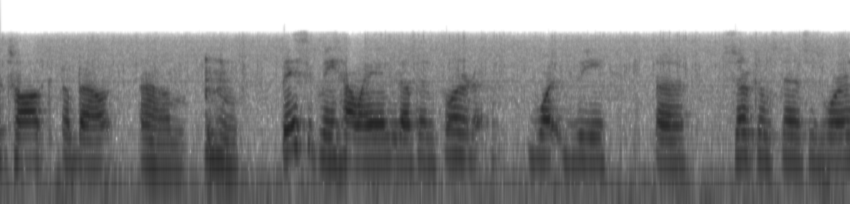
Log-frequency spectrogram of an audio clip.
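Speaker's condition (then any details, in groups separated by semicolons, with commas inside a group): Cerebral palsy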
